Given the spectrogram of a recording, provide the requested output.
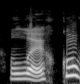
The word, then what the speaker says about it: легко: можемо це відбувається у словах де звуки уподібнюються один до одного за глухістю таких слів 5 легко вогко кігті нігті дьогтьом нам складно зрозуміти яку ж саме літеру писати у цих словах адже у вимові дзвінкий г уподібнився до глухого х тому для того аби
